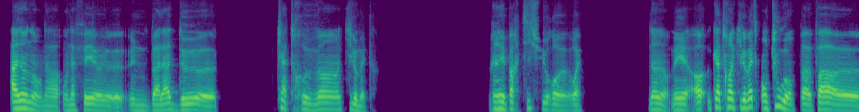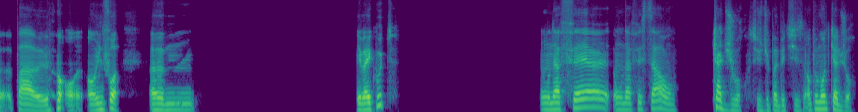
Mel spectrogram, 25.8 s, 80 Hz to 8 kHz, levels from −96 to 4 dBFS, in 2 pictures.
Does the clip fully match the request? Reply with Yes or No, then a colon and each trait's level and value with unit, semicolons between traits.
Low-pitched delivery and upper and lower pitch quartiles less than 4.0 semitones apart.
Yes: low, 120 Hz; average, 3.6 semitones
